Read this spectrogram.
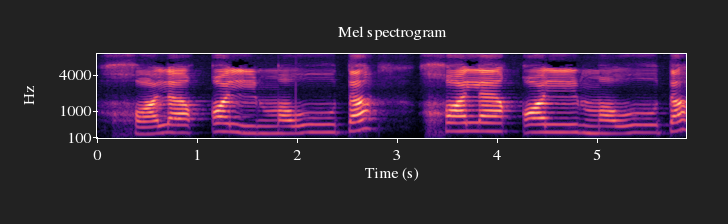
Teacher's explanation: खा मोटा हरूफ, फुल माउथ लेटर, हरूफ इस्ताला में से है। क़ाफ भी मोटा हरूफ है, बीच में लाम जो है ये बारीक हर्फ है, ख्याल करना है।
